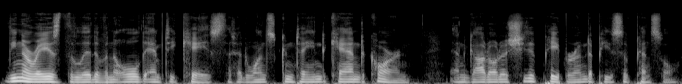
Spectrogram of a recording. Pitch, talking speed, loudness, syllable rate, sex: 110 Hz, 235 wpm, -20 LUFS, 5.7 syllables/s, male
